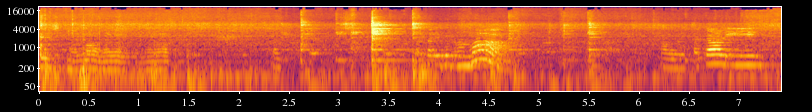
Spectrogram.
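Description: Ginger garlic paste sautéing with onions in a pan makes a continuous sizzle broken by loud stirring scrapes and clinks of a spoon against metal, close by.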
